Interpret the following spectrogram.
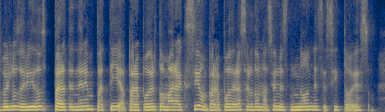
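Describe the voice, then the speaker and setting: A woman's voice: medium pitch, a little mellow. A woman from Ecuador, hosting a personal monologue in an emphatic, talkative way full of intensifiers and fillers. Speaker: podcast host.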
